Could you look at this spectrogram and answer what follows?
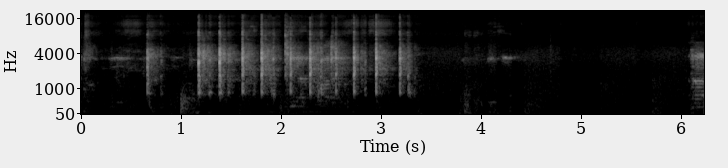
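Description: Rapid bursts of close computer keyboard typing, a dense run of sharp clacking keystrokes followed by a few scattered taps and then quiet, loud and clear with no talking over it.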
